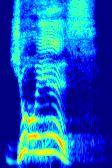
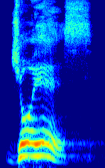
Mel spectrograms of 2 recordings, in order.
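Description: First: Much higher, bright and delighted; joyful burst. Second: Said in the usual way. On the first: Shown as a demonstration. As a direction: sing out the word joy like it delights you. Contrasting joy with seriousness.

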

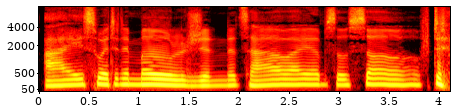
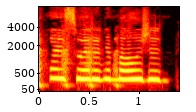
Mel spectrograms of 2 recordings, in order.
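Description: First: High, slow, relishing mock recital; quoting the best line. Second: Very high, loud squeal through laughter; squealed repeat. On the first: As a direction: savour each word, high and slow. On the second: Retold or imitated. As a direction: squeak it out in delight. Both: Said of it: "the best line out of the whole song".

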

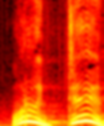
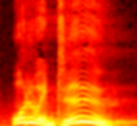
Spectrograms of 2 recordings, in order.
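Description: First: Higher and louder hammed-up panic; the dad panics even harder on the repeat; over-the-top fretful father, voice climbing; mock panic rising. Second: Mock panic. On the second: Dad panicking in story.

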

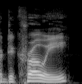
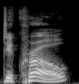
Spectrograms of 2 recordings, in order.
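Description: First: Decroix said as "de-CROW-ee"; alternative French pronunciation. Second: Decroix said as "dee-CROW"; tentative French name. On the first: Host offers another guess at the French name, Decroix as "de-crow-ee". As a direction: add an "ee" after "crow" in Decroix. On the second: Host guesses at a French actor's name, Decroix as "dee-crow". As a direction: end Decroix on a plain "crow" sound. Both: Shown as a demonstration. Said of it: "don't know how to say it".

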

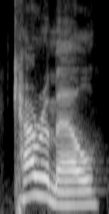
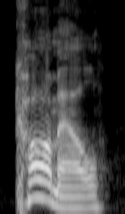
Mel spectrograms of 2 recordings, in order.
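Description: First: Caramel in three syllables, ca-ra-mel; British caramel. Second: Carmel squeezed into two syllables, car-mel; American carmel. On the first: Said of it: "the first version is correct". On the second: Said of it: "the second version is American". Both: Shown as a demonstration.

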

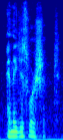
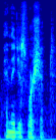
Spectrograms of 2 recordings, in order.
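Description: Both takes have the same delivery.

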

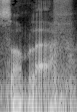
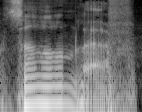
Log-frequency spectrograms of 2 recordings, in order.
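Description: First: Said in the usual way. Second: "Some" stretched and pitched high; drawn-out emphasis. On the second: Real, not acted. Comic repeats his remark on West Hollywood, stretching "Some". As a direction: lean long and high on "Some".

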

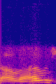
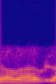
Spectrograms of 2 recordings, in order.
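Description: First: Average rising in disbelief; I'm average? asked with a doubting rise on average; incredulous question. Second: Said in the usual way. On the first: Shown as a demonstration. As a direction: ask it as if the idea were absurd. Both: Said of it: "Are you crazy?".

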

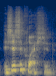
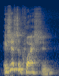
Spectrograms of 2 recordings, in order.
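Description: First: Much higher mock-innocent "It's just a question.". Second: Said in the usual way. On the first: Shown as a demonstration. Host repeating his question to listeners, mock innocent and high. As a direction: lift the whole of "It's just a question." up high, faux naive. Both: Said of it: "repeated with higher pitch".

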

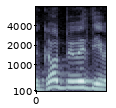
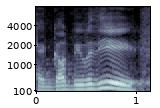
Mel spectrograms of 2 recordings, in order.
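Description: First: Louder, higher call to the class; pupil's loud blessing. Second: Louder chorus answer in a changed voice; class shouting back. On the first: Pupil stands in class, loud blessing. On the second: Classmates answer the pupil, chorus reply. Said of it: "everyone shouts back". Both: Pretend.

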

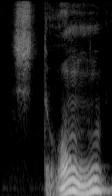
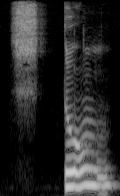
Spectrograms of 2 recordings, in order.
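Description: First: "Stong" asked with a questioning rise; puzzled question. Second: "stong" high and drawn out; insistent prompt. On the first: Puzzled cricket echoes "Stong", rising question. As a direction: echo "Stong" at normal pitch, rising at the end. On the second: Anansi prompts the cricket with "stong", high insistent prompt. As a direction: stretch "stong" on a high, held pitch. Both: A narrator's reading.

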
